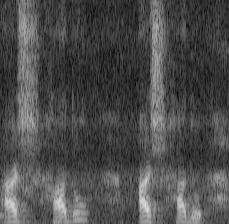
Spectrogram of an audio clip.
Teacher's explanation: شین اس میں آواز جو ہے آپ کی منہ کے اندر پھیلتی ہے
